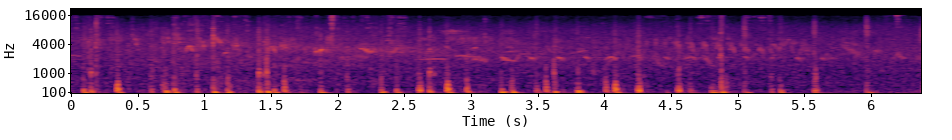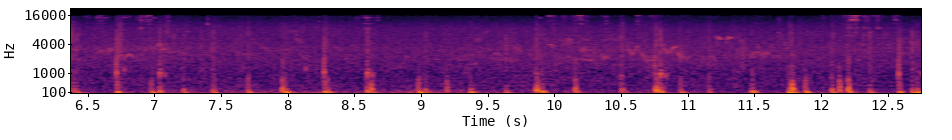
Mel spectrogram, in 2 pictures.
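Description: Horse hooves thud steadily on soft ground.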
